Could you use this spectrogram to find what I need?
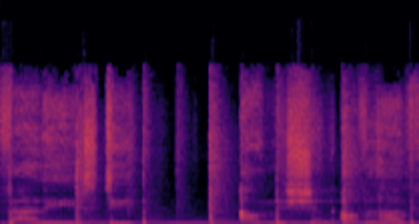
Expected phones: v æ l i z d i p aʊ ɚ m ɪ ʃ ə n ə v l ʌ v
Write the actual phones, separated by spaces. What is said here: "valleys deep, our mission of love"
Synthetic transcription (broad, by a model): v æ l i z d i aʊ m ɪ ʃ ə n ə v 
